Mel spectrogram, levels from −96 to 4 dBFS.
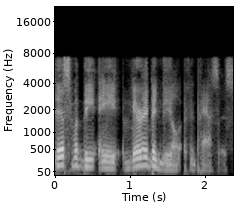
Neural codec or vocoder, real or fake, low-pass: codec, 16 kHz in and 24 kHz out, 0.6 kbps, FireRedTTS-2 codec; fake; 7.2 kHz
